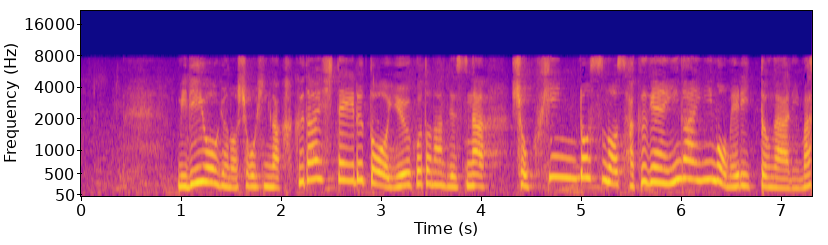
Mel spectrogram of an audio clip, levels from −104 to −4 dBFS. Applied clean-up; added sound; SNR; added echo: none; none; none; none.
